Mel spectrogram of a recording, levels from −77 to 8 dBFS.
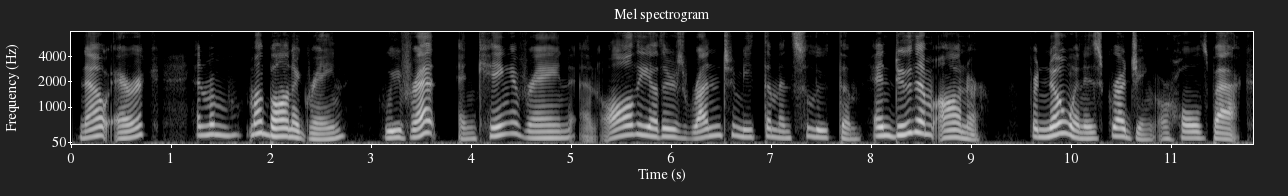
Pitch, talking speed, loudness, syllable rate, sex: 200 Hz, 155 wpm, -18 LUFS, 4.3 syllables/s, female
